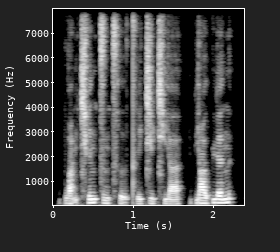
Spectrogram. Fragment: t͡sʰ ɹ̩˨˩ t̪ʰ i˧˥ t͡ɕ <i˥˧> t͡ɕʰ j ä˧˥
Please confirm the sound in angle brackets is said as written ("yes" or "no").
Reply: no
